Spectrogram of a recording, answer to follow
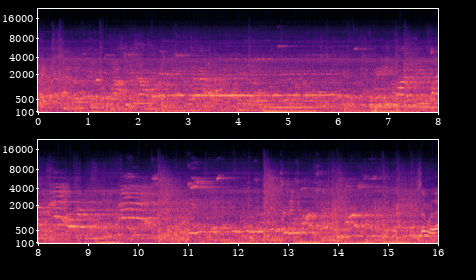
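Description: Rubber dodgeballs bouncing and thudding on a hardwood gym floor, repeatedly, amid voices in the hall, with music playing.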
